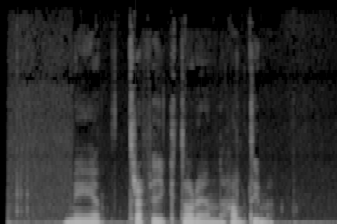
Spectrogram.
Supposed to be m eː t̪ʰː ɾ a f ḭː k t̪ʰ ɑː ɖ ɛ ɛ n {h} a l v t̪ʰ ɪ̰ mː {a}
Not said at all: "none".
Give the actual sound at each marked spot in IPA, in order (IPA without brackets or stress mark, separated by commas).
h, ə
